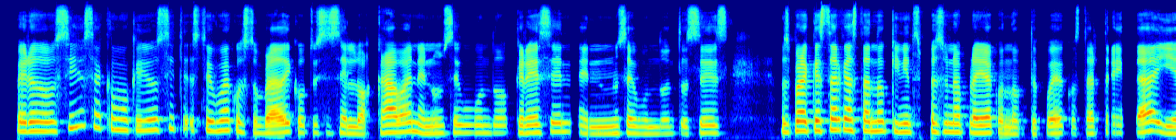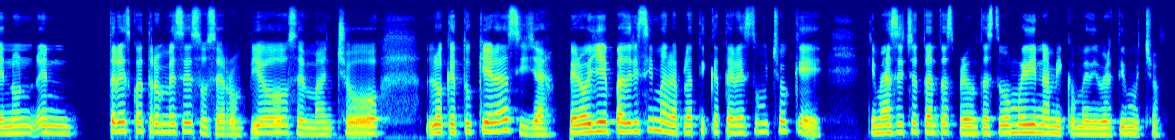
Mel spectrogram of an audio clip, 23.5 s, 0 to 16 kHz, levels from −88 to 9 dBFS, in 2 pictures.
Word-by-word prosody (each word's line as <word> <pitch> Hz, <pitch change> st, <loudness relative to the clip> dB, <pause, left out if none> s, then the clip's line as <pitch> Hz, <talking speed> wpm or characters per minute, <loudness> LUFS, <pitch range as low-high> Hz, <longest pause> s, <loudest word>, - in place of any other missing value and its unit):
pero 240 Hz, 0 st, +3 dB
sí, 325 Hz, +8 st, -2 dB
o 385 Hz, -, -7 dB
sea, 340 Hz, -4 st, -5 dB
como 280 Hz, -3 st, -2 dB
que 260 Hz, -1 st, -3 dB
yo 270 Hz, +1 st, +1 dB
sí 280 Hz, +3 st, -8 dB
te 290 Hz, -, -9 dB
estoy 255 Hz, -, 0 dB
muy 255 Hz, +1 st, +1 dB
acostumbrada 105 Hz, -, +2 dB
y 115 Hz, -, +2 dB
como -, -, -6 dB
tú 205 Hz, -, -12 dB
dices: 195 Hz, -2 st, -6 dB
“Se 195 Hz, -1 st, -1 dB
lo 180 Hz, -1 st, 0 dB
acaban 215 Hz, +4 st, +3 dB
en 185 Hz, -2 st, 0 dB
un 190 Hz, +1 st, -3 dB
segundo, 200 Hz, 0 st, -5 dB
crecen 210 Hz, +3 st, 0 dB
en 180 Hz, -2 st, -2 dB
un 190 Hz, -, -2 dB
segundo”. 180 Hz, -1 st, -3 dB
Entonces, 195 Hz, +2 st, -5 dB, 0.5 s
pues, 220 Hz, -, -3 dB
¿para 250 Hz, +1 st, +7 dB
qué 260 Hz, -, +5 dB
estar 275 Hz, +2 st, +4 dB
gastando 250 Hz, -3 st, +3 dB
$500 220 Hz, -2 st, -2 dB
pesos 230 Hz, -1 st, -3 dB
en 225 Hz, -, 0 dB
una 215 Hz, -1 st, 0 dB
playera 200 Hz, -1 st, +5 dB
cuando 175 Hz, -3 st, -3 dB
te 170 Hz, 0 st, -9 dB
puede 185 Hz, +3 st, 0 dB
costar 180 Hz, 0 st, -7 dB
30? 210 Hz, +5 st, +1 dB
Y 190 Hz, -6 st, +1 dB
en 180 Hz, +1 st, 0 dB
un 190 Hz, 0 st, -3 dB
en 190 Hz, -2 st, -3 dB, 0.3 s
3 240 Hz, 0 st, +3 dB
4 235 Hz, -2 st, -2 dB
meses, 220 Hz, +1 st, -1 dB
o 180 Hz, -, -4 dB
se 165 Hz, -2 st, -3 dB
rompió, 195 Hz, +5 st, -2 dB
se 185 Hz, -3 st, -4 dB
manchó, 160 Hz, -, -1 dB, 0.5 s
lo 205 Hz, 0 st, +2 dB
que 215 Hz, 0 st, +1 dB
tú 225 Hz, +1 st, -4 dB
quieras 240 Hz, +1 st, +3 dB
y 175 Hz, -, -5 dB
ya. 160 Hz, -1 st, -2 dB
Pero, 200 Hz, +2 st, +5 dB
oye, 240 Hz, +2 st, +7 dB
padrísima 240 Hz, +2 st, +1 dB
la 205 Hz, -3 st, 0 dB
plática, 205 Hz, +2 st, -4 dB
te -, -, -2 dB
agradezco 200 Hz, +3 st, -3 dB
mucho 235 Hz, +2 st, -5 dB
que -, -, -2 dB, 0.4 s
que 190 Hz, -, -3 dB
me 195 Hz, -, +2 dB
has 205 Hz, +1 st, +1 dB
hecho 215 Hz, +1 st, -3 dB
tantas 210 Hz, -1 st, -2 dB
preguntas. 185 Hz, 0 st, 0 dB
Estuvo 195 Hz, +1 st, 0 dB
muy 210 Hz, 0 st, +4 dB
dinámico, 195 Hz, -4 st, +2 dB
me 170 Hz, -1 st, -1 dB
divertí 165 Hz, +2 st, -1 dB
mucho. 170 Hz, -2 st, -6 dB
205 Hz, 205 wpm, -22 LUFS, 185-235 Hz, 0.5 s, para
